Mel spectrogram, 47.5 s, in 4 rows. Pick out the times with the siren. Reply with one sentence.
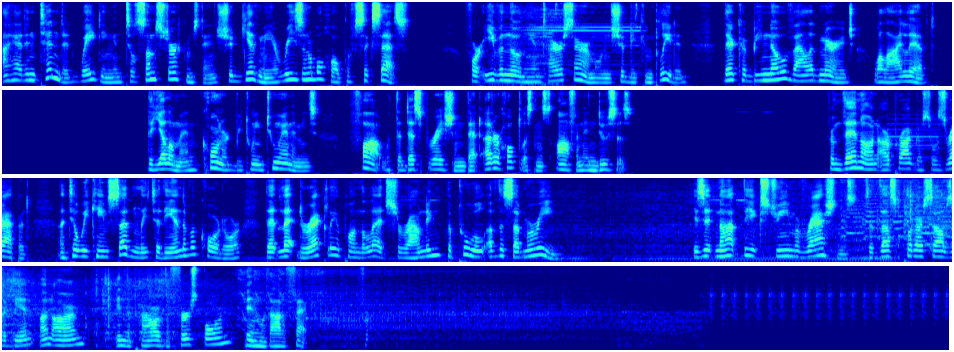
You can't hear the siren here.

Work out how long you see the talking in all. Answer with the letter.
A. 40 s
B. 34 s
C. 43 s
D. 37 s
B.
